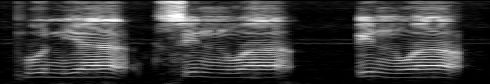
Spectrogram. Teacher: jadi tidak dengung dia, tidak siwa tapi sinwa, normal bacanya. Jelas idzar wajib.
